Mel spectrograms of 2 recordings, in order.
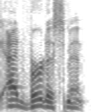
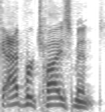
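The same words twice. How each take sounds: First: "advertisement" as ad-VER-tiss-ment; "advertisement" with a short I, tiss. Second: "advertisement" as ad-ver-TIZE-ment; long I in "advertisement", like tize; "advertisement" with TIZE as in size; American advertisement. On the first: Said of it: "advertisement is more U K". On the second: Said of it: "Some people say advertisement". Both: Shown as a demonstration.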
